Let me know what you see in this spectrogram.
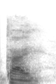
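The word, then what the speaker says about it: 大: Todos son Tai o Da, que la palabra Da bueno, se escribe da, pues se pronuncia ta.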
